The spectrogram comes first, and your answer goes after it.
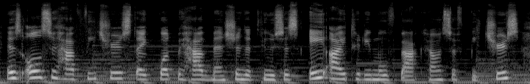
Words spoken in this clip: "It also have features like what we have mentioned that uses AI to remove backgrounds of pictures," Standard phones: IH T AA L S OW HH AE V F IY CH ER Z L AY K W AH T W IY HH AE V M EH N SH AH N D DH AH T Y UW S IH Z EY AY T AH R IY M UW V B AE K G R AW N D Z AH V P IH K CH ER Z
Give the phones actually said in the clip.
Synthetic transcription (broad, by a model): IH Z AA L S OW HH AE V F IY CH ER S L AY K W AH T W IY HH AE V M EH N SH AH N D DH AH T Y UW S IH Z EY AY T AH R IY M UW V B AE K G R AW N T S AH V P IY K CH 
